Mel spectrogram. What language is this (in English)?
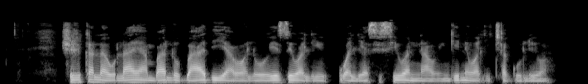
Swahili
